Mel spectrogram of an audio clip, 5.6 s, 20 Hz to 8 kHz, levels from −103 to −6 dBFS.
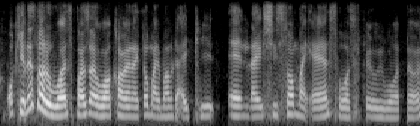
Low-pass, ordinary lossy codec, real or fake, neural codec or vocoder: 7.2 kHz; Opus, 24 kbps; fake; codec, 24 kHz, 3 kbps, HILCodec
